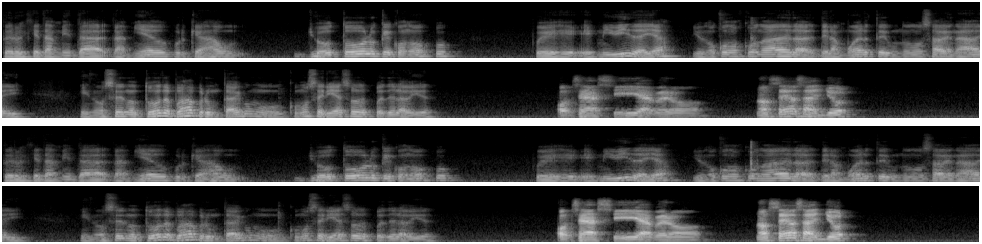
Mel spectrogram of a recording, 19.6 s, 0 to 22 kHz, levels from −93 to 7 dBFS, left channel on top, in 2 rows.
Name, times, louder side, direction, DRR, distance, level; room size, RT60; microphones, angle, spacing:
voice 1, 0.0-2.4 2.9-4.5 5.3-9.9 10.6-14.1, left 3 dB, 35° left, 0.4 m, -30 dB
voice 2, 15.3-16.8 17.3-18.2, right 6 dB, 40° right, 0.3 m, -22 dB
2.6 x 2.2 x 3.1 m
head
